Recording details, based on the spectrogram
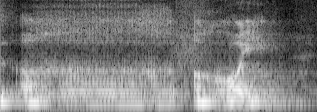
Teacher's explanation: So ghain and kha, they come from the top of the throat. Both of them, they don't have any cut off. There is always continuous airflow when you say them.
